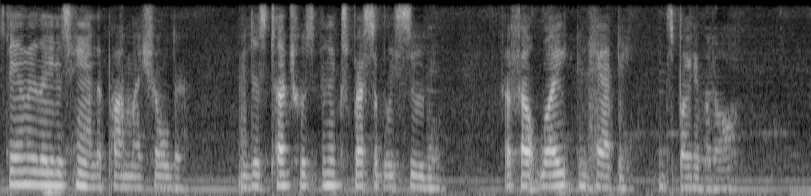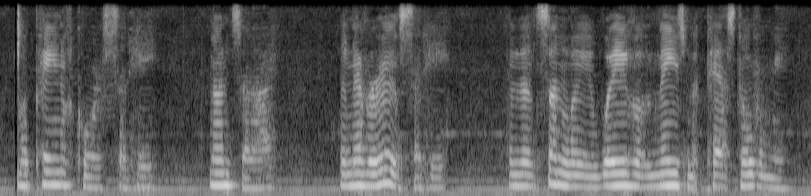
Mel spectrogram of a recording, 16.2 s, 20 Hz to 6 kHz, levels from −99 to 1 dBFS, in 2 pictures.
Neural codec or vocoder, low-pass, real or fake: codec, 44.1 kHz, 3.4 kbps, Pupu-Codec; 5.4 kHz; fake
